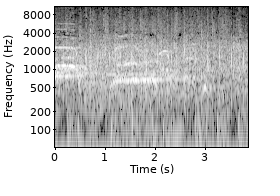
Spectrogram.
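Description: A crowd claps steadily and loudly for several seconds, with scattered whistles and cheering voices rising over the dense patter of hands.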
